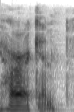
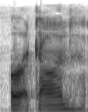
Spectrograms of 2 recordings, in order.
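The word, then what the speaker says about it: Huracán: But this is the highlight, the Lamborghini Huracan, or I believe it's Huracan, that's how you pronounce it.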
